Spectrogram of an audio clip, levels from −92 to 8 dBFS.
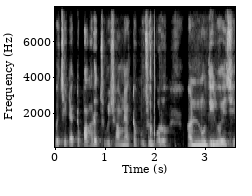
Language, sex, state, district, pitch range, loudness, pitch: Bengali, male, West Bengal, Kolkata, 115-125 Hz, -20 LUFS, 115 Hz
